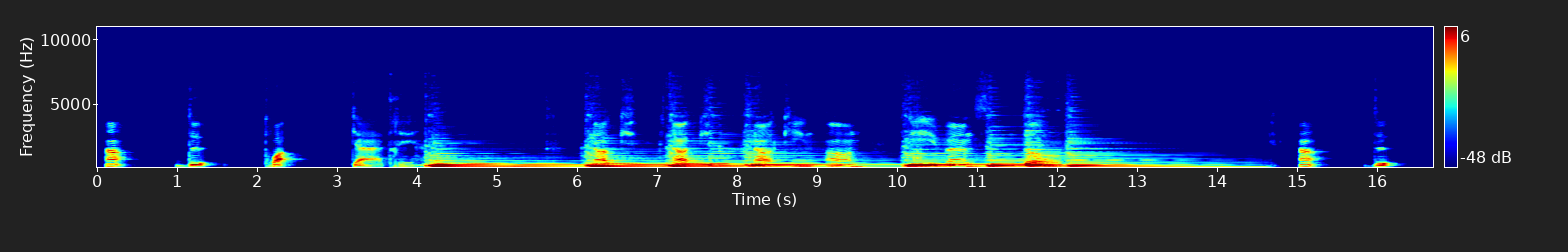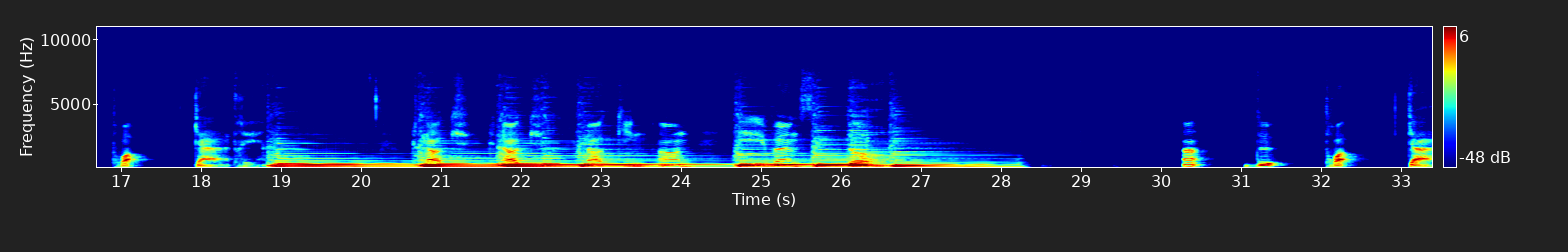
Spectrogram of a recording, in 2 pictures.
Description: refrain sans chanter moyen

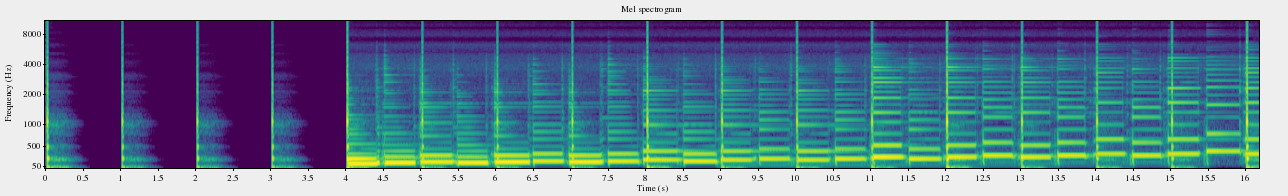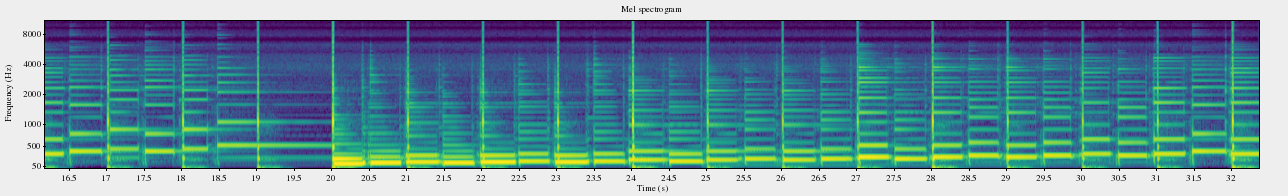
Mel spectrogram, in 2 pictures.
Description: Vers l'aiguë; objectif solo 15 jours pour apprendre a improviser

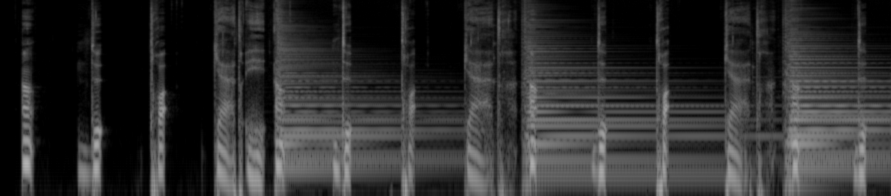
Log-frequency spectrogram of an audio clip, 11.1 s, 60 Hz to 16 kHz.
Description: moyen travailler la nouvelle grille d'accords; De 0 à vos premières suites d'accords

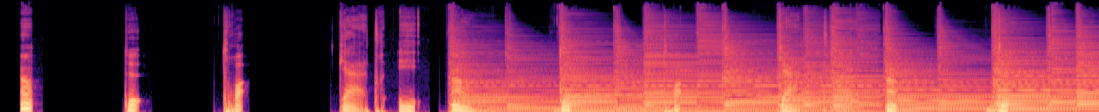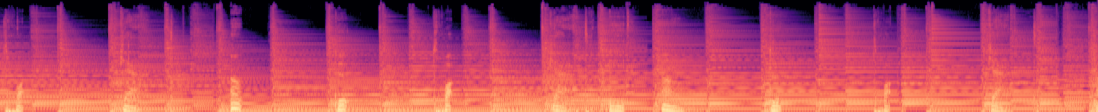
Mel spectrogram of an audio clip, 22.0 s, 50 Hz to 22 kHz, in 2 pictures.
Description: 2 rapide La rythmique rapide avec la dernière grille

